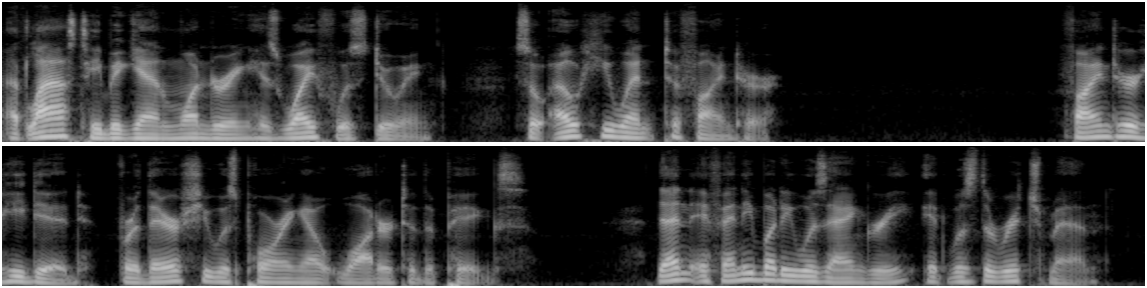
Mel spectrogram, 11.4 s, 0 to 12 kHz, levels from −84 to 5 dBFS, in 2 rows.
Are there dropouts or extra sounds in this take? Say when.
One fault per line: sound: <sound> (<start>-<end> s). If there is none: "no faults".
no faults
